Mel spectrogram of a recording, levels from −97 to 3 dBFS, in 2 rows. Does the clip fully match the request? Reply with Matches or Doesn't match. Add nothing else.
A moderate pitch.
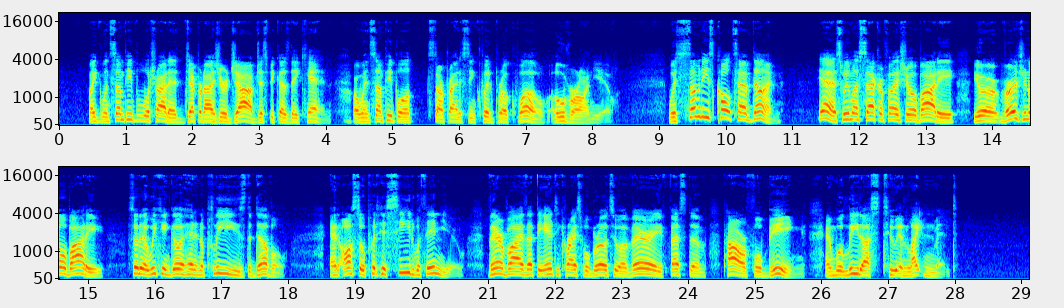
Matches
